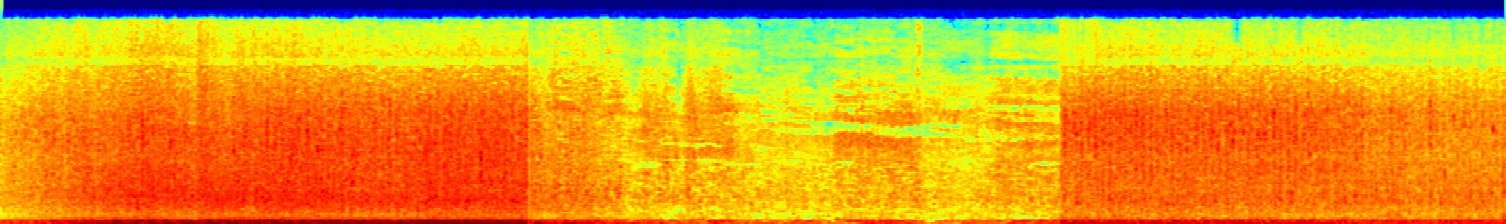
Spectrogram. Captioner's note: aircraft Engines ,Gunfire, Flying Sounds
